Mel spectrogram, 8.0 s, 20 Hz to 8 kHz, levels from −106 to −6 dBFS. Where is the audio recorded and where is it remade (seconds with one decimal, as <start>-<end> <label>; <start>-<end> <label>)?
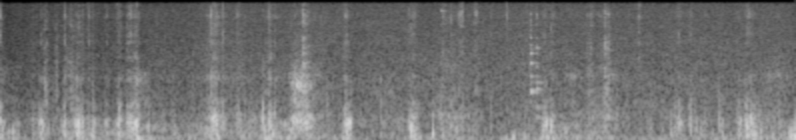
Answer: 0.0-8.0 recorded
